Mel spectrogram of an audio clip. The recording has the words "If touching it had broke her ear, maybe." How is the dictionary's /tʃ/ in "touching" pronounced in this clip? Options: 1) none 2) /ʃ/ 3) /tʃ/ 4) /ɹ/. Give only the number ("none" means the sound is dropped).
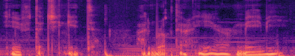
3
